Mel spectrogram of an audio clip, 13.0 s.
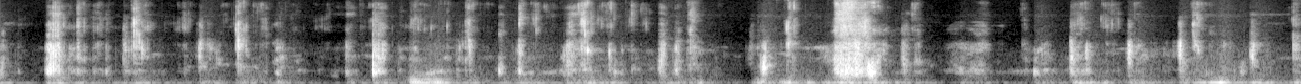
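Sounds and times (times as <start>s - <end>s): chewing with wet mouth clicks: 0.0s - 9.3s, 10.2s - 13.0s.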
